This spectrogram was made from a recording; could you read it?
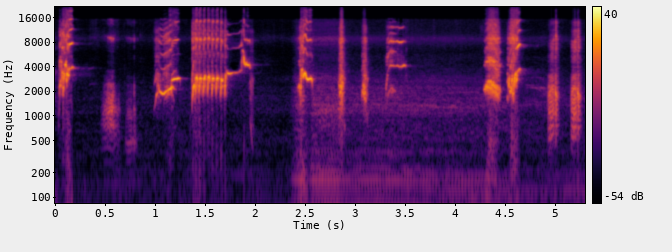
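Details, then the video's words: Javan myna lure song meant to get other birds calling back: harsh buzzy squawks and chips, a brief pause, then scattered sharp notes over a faint low hum. "PANCINGAN JALAK KEBO super gacor cerewet.di jamin burung kamu langsung nyaut"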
